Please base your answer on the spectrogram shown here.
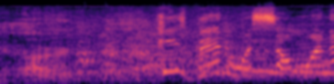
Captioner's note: audience laughing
